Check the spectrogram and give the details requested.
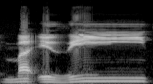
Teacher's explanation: تنوین کے بعد حرف یرملون کا یا ہے، یہ ادغام باغنہ ہوگا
